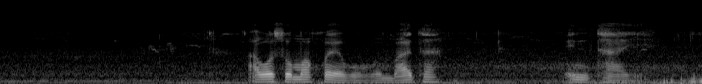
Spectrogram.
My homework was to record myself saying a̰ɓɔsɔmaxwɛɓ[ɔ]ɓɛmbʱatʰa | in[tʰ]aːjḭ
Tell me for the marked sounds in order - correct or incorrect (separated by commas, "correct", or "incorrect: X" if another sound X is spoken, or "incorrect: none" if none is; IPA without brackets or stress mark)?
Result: correct, correct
